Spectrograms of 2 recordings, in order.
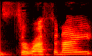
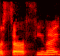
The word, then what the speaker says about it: seraphinite: For me, the best stone for angels are celestite, which is like a light blue stone, and seraphinite or seraphinite, depending upon if you're what syllable you're putting the emphasis on.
